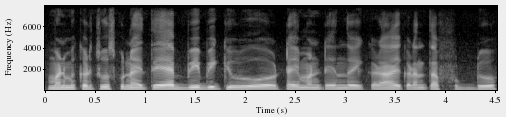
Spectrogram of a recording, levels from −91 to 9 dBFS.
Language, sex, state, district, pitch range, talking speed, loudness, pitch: Telugu, male, Andhra Pradesh, Annamaya, 130-155 Hz, 130 wpm, -17 LUFS, 140 Hz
